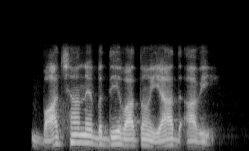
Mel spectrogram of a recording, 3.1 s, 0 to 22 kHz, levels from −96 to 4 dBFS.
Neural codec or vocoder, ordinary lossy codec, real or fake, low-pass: codec, 16 kHz in and 24 kHz out, 1 kbps, XY-Tokenizer; Opus, 24 kbps; fake; 7.2 kHz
